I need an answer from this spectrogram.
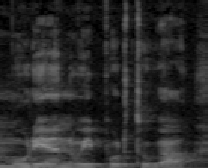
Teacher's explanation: Portugal and Moreno, we have their closed kind of pronunciation of the O.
